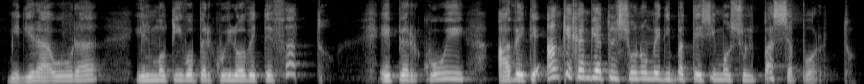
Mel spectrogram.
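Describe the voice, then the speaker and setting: A man's voice: fairly high pitch, measured pace, a little mellow, pitched above the performer's own voice, lightly acted. A man voicing a shrewd, insistent detective. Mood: probing. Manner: insistent, pointed questioning. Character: shrewd probing male detective, middle-aged.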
